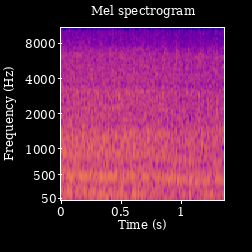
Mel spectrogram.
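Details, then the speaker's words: Older car with distributor-and-coil ignition, after cleaning the ignition coil pins and fixing an oil-fume leak from the head cap, with the manual choke opened: an even, settled idle with a steady low rumble and no misses. Normal idle. "now that we've uh kind of opened up the choke uh the engine idles better um everything seems to be working way better"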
